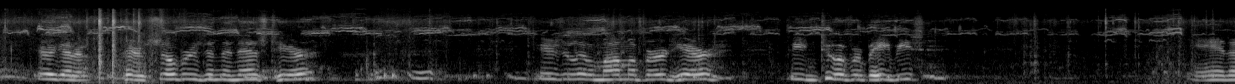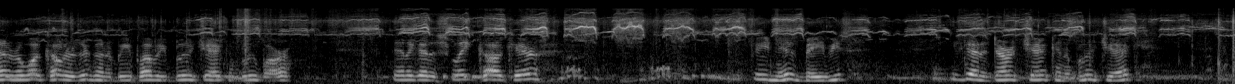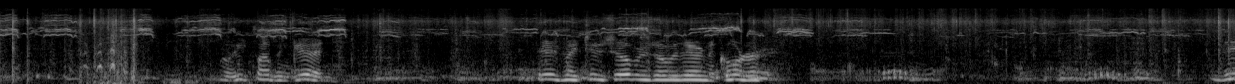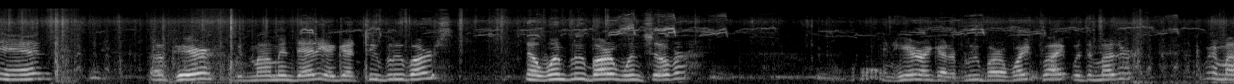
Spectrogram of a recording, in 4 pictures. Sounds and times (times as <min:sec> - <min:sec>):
Pigeon, dove: 0:00.0 - 0:49.3
Speech: 0:11.9 - 0:15.3, 0:38.6 - 0:41.6, 0:45.9 - 0:48.4, 0:49.1 - 0:49.3.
